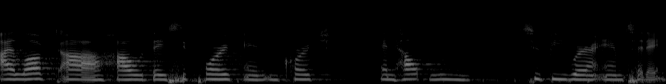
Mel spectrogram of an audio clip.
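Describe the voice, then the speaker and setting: The speaker has a non-native accent and talks at a fairly slow pace in a monotone, flat intonation. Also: woman, fairly high pitch for a woman. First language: not English. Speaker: former English learner student panelist. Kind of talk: panel discussion. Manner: halting.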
